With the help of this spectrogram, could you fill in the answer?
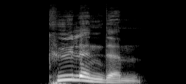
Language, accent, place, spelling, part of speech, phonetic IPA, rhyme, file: German, Germany, Berlin, kühlendem, adjective, [ˈkyːləndəm], -yːləndəm, De-kühlendem.ogg
- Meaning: strong dative masculine/neuter singular of kühlend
